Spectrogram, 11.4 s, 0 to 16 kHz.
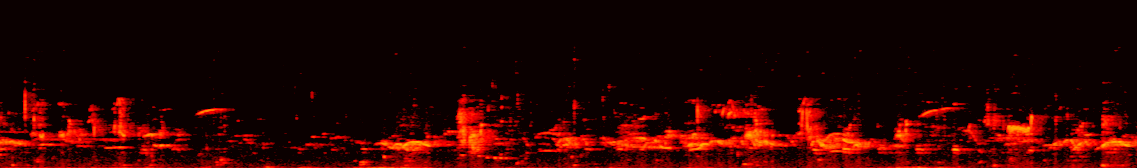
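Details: A busy dawn-chorus-like mix of birds along the Río Bueno in Los Ríos Region, Chile, summer morning 2020: continuous high chirps, trills and twitters from many birds, louder in the second half.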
